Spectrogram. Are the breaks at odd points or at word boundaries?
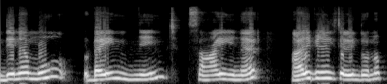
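odd points. The line is broken at odd points mid-word. The meaning cannot be understood. The speaker calls it wrong. "புரியுதா? புரியல"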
